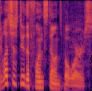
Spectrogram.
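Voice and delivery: ordinary talk, nothing marked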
